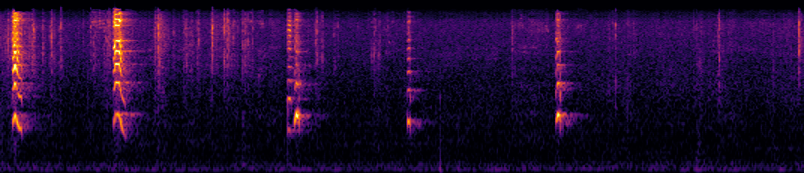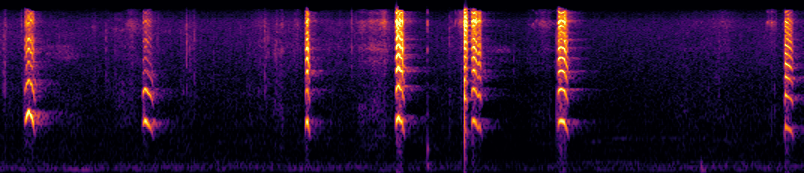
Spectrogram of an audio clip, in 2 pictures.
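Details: A bulldog puppy with hiccups gives brief squeaky clicks at uneven intervals, about fifteen across the stretch, some coming in quick pairs, with faint room hum underneath.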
